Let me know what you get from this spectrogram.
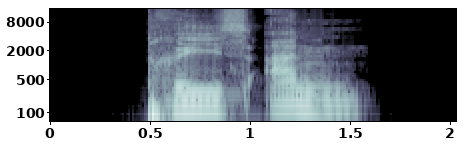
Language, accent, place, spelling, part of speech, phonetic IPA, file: German, Germany, Berlin, pries an, verb, [ˌpʁiːs ˈan], De-pries an.ogg
- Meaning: first/third-person singular preterite of anpreisen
